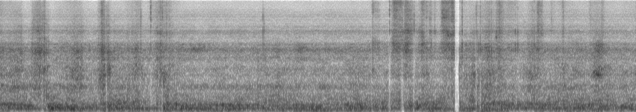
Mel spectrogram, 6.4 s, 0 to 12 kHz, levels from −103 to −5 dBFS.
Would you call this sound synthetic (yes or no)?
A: yes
